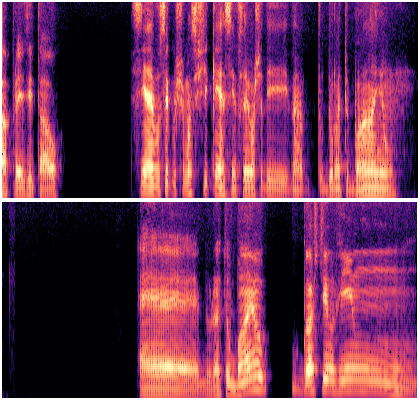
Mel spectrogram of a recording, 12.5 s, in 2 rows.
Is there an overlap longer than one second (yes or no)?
no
